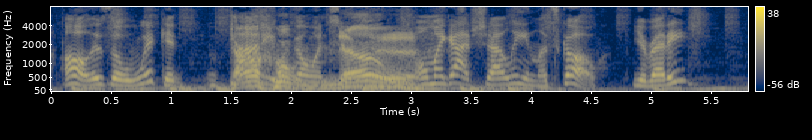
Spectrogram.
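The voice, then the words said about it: Put-on Boston accent. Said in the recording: “Boston is not a pretty accent... it's awful... I find myself when I'm there... Picking up”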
